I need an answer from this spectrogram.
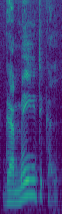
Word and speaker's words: grammatical: So here ikal is there. So ikal is there in this syllable, the suffix is in this syllable and in this syllable. So what will be the preceding syllable means? Only this becomes the preceding syllable. Okay, and therefore this receives the stress. Therefore you have to say grammatical.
